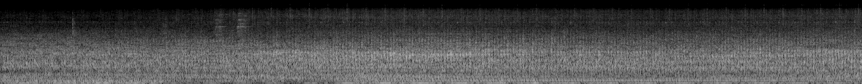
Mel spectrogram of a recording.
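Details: Diesel C50 truck started after an oil change, new valve cover gaskets and valve adjustment for a clunking/thumping noise: even, steady low idle beat of about two and a half pulses a second; smooth run.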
